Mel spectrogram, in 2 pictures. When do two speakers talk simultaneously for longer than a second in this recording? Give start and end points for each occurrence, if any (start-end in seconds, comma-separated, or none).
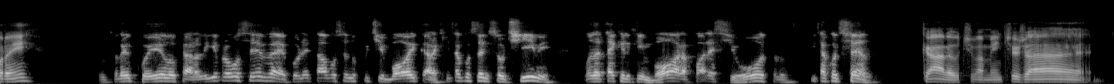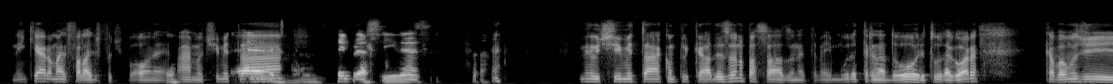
none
